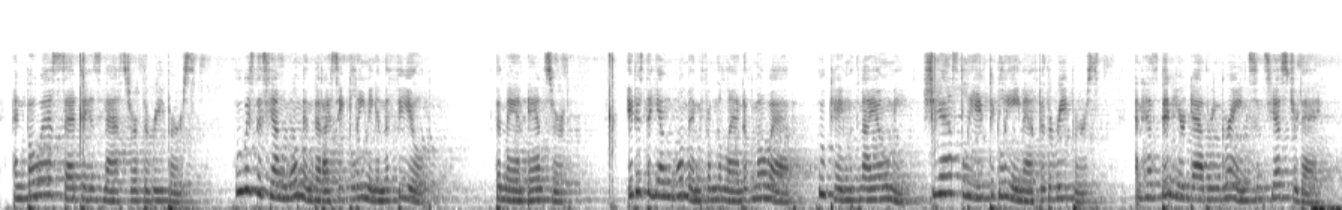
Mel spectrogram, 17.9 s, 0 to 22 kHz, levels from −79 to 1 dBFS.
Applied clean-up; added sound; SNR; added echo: neural separator model SepFormer DNS4.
